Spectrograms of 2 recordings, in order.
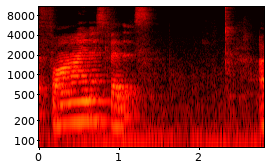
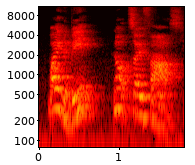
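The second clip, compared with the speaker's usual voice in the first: higher, louder prickly objection; bristling echidna; 5 semitones higher, 5 dB louder than usual. A narrator's reading. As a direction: bristle with impatience. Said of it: "he bristled".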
